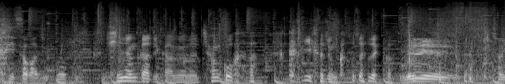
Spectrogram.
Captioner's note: laughs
